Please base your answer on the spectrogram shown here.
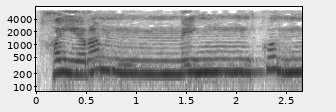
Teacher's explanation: والكاف من حروف الإخفاء محتاجة غنة، والنون اللي عليها الشدة برضو محتاجة غنة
